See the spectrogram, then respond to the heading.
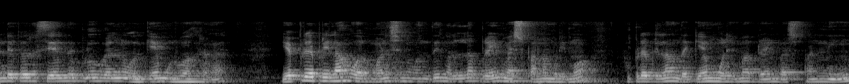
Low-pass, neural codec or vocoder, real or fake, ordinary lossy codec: none; none; real; none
